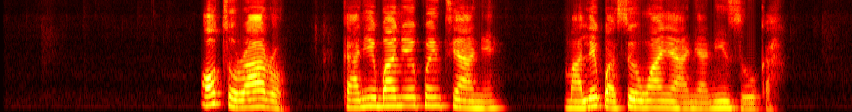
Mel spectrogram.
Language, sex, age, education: Igbo, female, 30-45, tertiary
